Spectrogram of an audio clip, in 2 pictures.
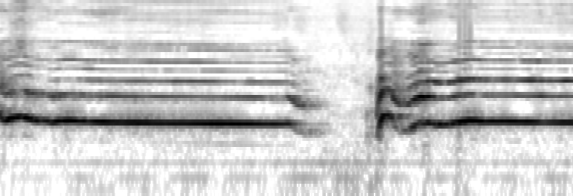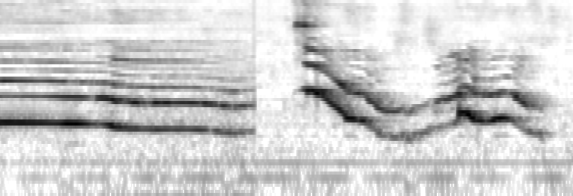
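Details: Siberian Husky puppy giving a series of long, steady tonal howls, each held for several seconds with brief breaks between, ending in a wavering, sliding yodel-like howl that dips and rises in pitch.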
